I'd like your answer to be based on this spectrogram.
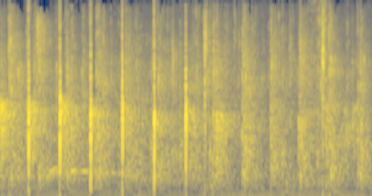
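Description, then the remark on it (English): An audience applauds its Sunday school teachers. A few sharp, evenly spaced claps stand out at first, then blend into a steady wash of crowd clapping. No one speaks. “Turn and find your teacher and just give them a round of applause.”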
